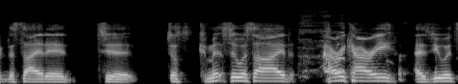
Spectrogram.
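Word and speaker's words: hara-kiri: Harry Kari, as you would say in Japanese, how do you say it? You say it sounds cooler when you say it. Haraki.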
